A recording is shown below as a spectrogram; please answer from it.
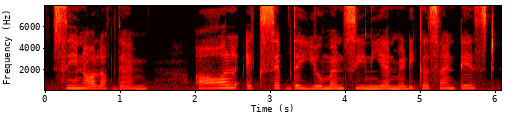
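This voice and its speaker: A softly mellow, fairly high-voiced alien woman, as a woman acts her out in an ASMR roleplay. She is a curious, reserved scientist who speaks slowly, with formal, precise wording. A low rumbling noise sits faintly behind her. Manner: formal, precise, measured, emotionally restrained.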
